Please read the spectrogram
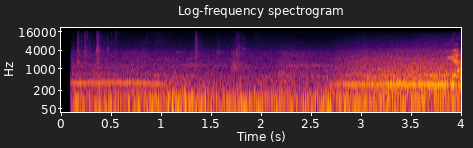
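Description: Steady low rumble of a motor vehicle engine running, with a constant hum that sets in about three seconds in and a few faint clicks.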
